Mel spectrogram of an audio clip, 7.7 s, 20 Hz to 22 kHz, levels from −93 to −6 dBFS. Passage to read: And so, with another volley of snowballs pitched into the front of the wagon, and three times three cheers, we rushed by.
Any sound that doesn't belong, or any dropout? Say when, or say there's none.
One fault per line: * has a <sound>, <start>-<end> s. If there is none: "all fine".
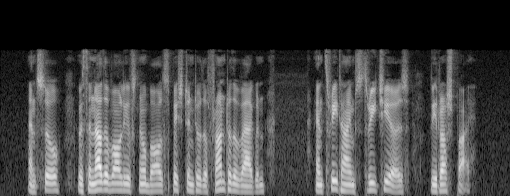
all fine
